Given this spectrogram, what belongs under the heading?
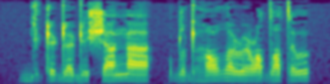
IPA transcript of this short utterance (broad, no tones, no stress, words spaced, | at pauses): ɡiʈɘɖɐɖɘ ʃaŋa | dˤɯɖʱɐʊ̯ðˤi ɭʊɭɯdˤitʊ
